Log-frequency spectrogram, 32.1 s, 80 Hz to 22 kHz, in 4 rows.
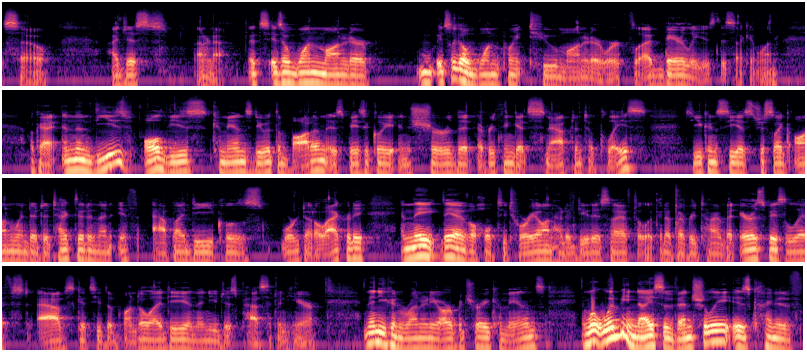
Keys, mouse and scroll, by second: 1.1 Escape, 1.2 shift+4, 1.6 Escape, 1.8 0, 2.2 ctrl+d, 6.7-10.0 typing, 10.0 ctrl+d, 10.2 ctrl+d, 10.8 ctrl+d, 10.8 ctrl+u, 11.6 ctrl+d, 12.4 Escape, 12.8-18.4 typing, 13.1 Escape, 14.6 ctrl+u, 14.9 ctrl+u, 19.1 Escape, 20.1 ctrl+space, 20.8 3, 21.7 ctrl+u, 22.0 ctrl+l, 22.0 ctrl+p, 22.8 Return, 25.7 ctrl+space, 25.8-28.9 typing.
